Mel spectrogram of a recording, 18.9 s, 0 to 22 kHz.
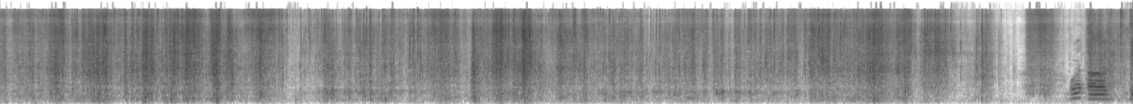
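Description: Packaging crinkled and torn away from a new Ford Model A brake part for a 1931 Town Sedan, a loud, continuous close-up crackle and rustle of wrapping that keeps going with a few sharper rips near the end.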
